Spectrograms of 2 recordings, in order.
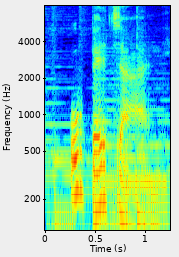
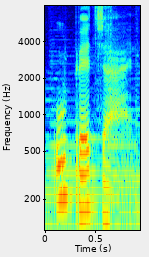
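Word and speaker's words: ubhejane: A rhino in Zulu is Upejani. Say it one more time. Upejani.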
